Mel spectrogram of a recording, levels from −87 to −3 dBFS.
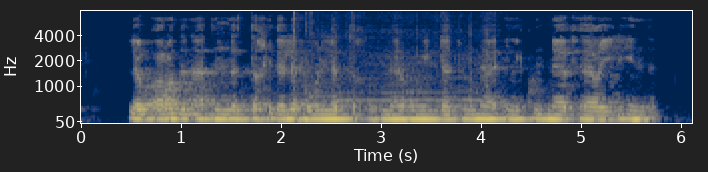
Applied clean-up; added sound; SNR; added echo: neural mask model RNNoise.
